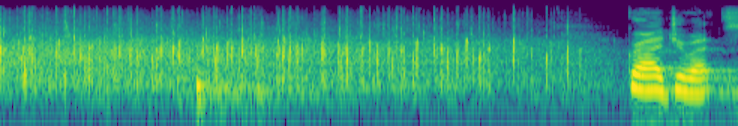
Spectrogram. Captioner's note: applause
